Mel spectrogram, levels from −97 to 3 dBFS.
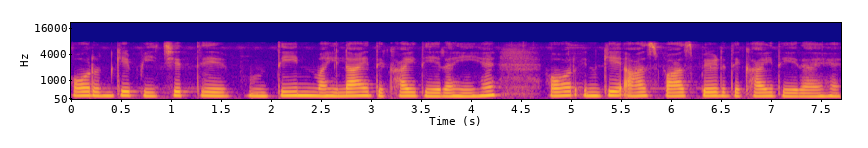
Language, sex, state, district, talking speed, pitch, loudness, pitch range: Hindi, female, Maharashtra, Chandrapur, 140 wpm, 190 Hz, -17 LUFS, 180-200 Hz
